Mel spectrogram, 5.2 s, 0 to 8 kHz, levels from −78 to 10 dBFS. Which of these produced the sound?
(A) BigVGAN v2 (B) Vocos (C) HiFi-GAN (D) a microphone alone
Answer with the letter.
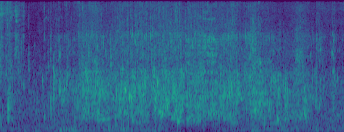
D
